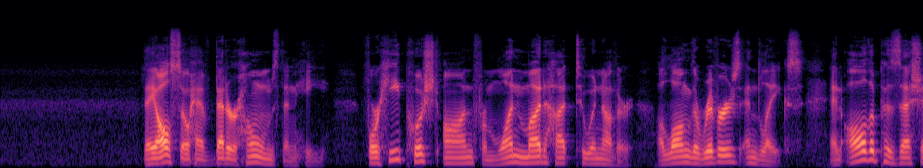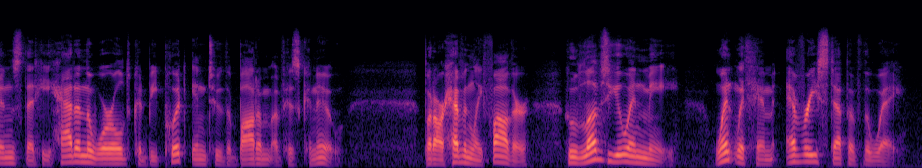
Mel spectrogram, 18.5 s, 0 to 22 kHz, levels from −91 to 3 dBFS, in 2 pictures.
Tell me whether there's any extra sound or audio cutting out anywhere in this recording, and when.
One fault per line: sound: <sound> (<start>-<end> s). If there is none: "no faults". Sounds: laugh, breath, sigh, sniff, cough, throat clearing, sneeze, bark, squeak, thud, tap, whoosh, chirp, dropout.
no faults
